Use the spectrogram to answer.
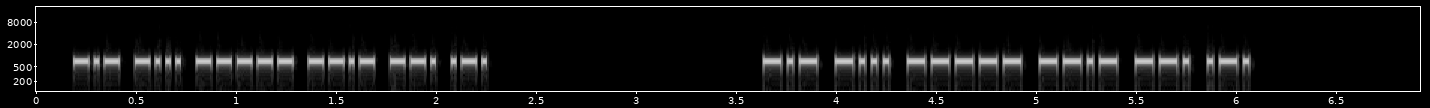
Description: Morse code, heard as a keyed tone, about 50 wpm, 700 Hz. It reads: KB0QGR KB0QGR
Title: Speed Racing - USA Call Signs 40wpm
